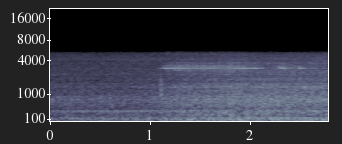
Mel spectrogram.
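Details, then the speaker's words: 2000–2007 Ford Focus cabin blower motor with a thin, wavering squeak over the fan hum. Worst on setting 1, gone on 4. Cause was dry bushings, fixed by oiling them. "squeaking. Drives me bonkers. Goes away on, that's setting 2, 3. Goes away on 4. Really gets obnoxious on 1."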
